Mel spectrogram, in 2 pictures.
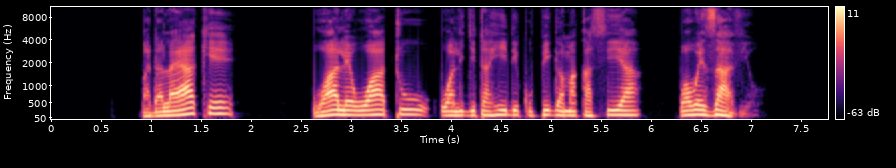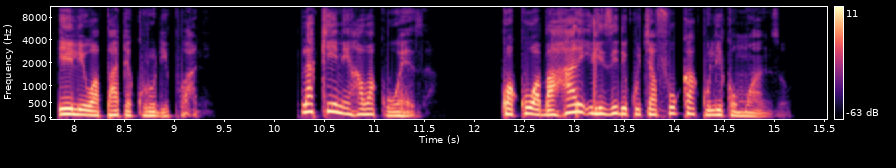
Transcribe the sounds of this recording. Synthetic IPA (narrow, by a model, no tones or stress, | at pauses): ɓaɗalajakʰɛ | walɛwatuwaliʄitaɦiɗikupiɠamakasia | wawɛzavjɔ | iliwapatɛkuɾuɗipwani | lakiniɦawakuwɛza | kwakuwaɓahaɾiːliziɗikut͡ʃafukakulikɔmwa̰nzɔ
